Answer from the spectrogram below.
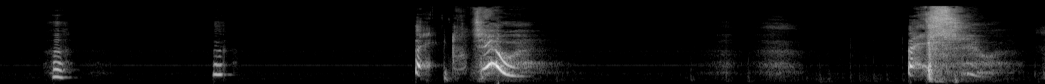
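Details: Intense half-stifled sneezing fit, going on 20 minutes, nose tickly and congested: gasping build-ups, then strong sneezes, some partly held back and one loud full burst.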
